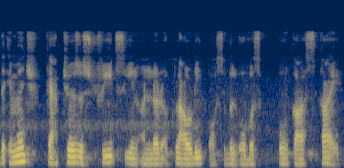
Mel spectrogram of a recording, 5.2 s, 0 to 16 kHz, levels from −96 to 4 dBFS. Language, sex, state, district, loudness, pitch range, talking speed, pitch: English, male, Sikkim, Gangtok, -20 LUFS, 105-125 Hz, 150 wpm, 115 Hz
